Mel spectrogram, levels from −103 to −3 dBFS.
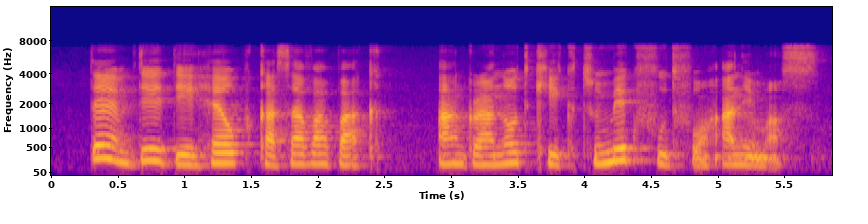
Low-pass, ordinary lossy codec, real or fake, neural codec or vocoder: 7.2 kHz; none; real; none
